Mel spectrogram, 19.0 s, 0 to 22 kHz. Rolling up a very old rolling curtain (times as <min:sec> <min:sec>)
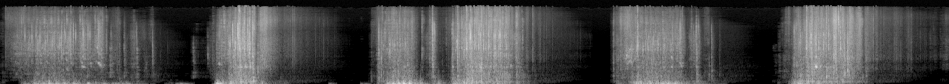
0:00.1 0:03.0, 0:04.3 0:05.6, 0:07.5 0:10.8, 0:12.3 0:14.2, 0:15.7 0:18.9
